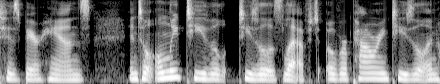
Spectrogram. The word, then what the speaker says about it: Teasel: Teasel, which rhymes with weasel, does not.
